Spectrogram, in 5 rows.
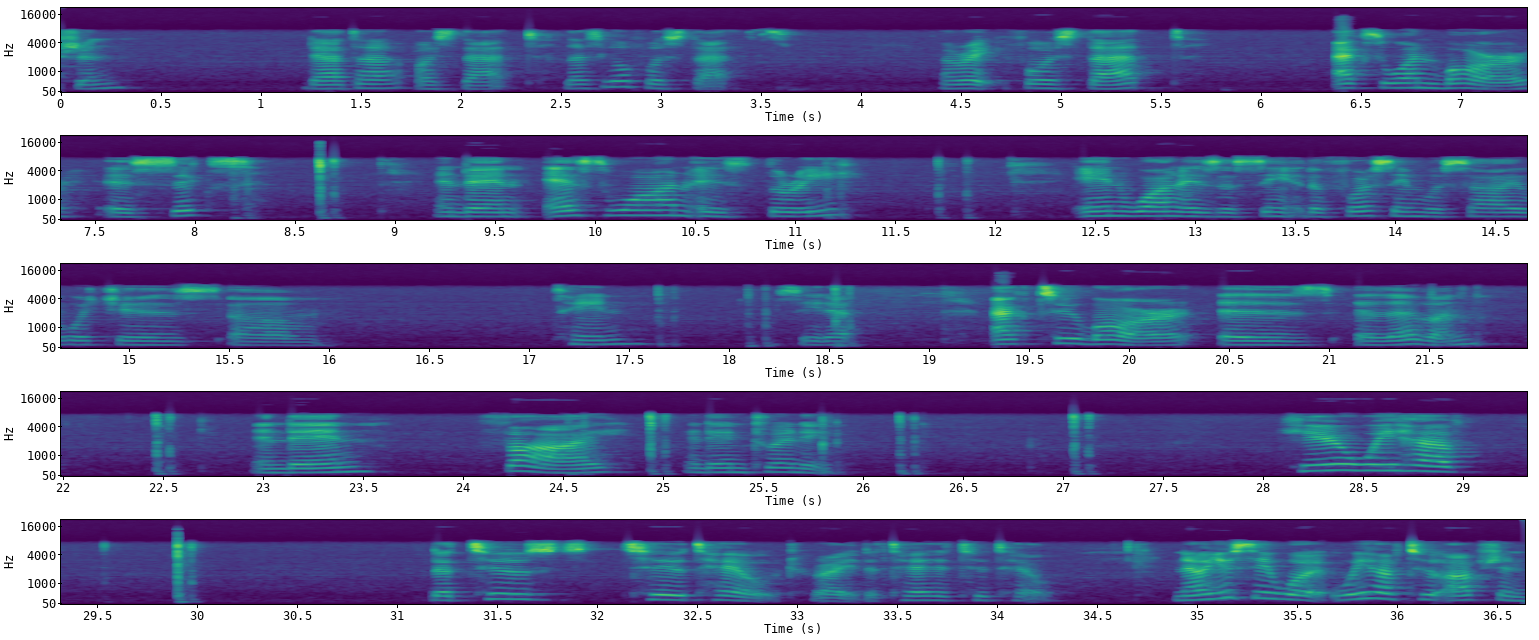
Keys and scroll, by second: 3.5 Right, 3.9 Return, 6.1 Down, 8.2 6, 8.7 Return, 11.7 3, 11.8 Return, 17.7 1, 18.1 0, 18.6 Return, 21.6 1, 21.7 1, 22.5 Return, 24.6 5, 25.0 Return, 25.9 2, 26.4 0, 27.1 Return, 29.9 Return.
